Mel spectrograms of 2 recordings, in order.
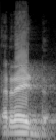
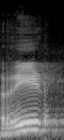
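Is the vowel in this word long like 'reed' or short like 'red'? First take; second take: red; reed. First: The vowel is short, like 'red'. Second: The vowel is long, like 'reed'.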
